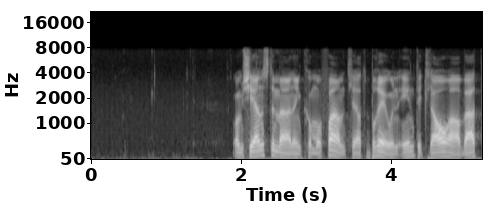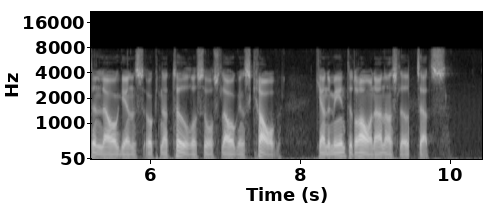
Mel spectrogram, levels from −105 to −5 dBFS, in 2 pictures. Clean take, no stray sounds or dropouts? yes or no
no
